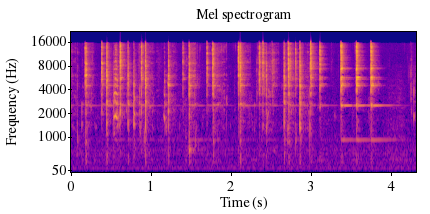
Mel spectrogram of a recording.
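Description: A utensil stirs lye solution in a container, producing rapid, close clinks and scrapes in an irregular rhythm, with no voices.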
